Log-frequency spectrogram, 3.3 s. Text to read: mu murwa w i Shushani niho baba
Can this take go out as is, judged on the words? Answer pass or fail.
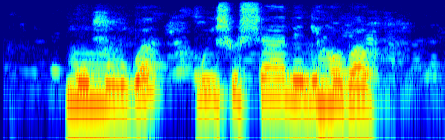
pass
